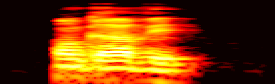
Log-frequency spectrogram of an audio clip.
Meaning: to ground
- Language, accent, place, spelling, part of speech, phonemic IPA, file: French, France, Lyon, engraver, verb, /ɑ̃.ɡʁa.ve/, LL-Q150 (fra)-engraver.wav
